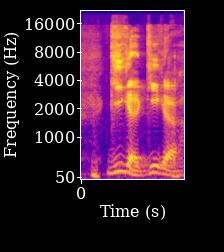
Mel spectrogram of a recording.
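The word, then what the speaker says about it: Giger: It's H.R. Geiger. So yeah, that's Giga, how you would say it in German.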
